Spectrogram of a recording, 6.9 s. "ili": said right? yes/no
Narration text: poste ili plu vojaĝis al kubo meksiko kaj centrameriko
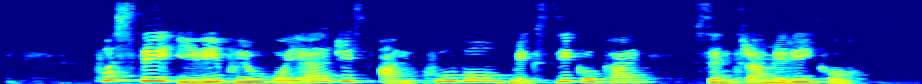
yes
